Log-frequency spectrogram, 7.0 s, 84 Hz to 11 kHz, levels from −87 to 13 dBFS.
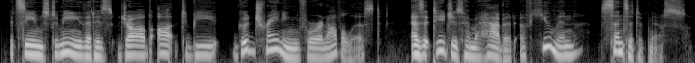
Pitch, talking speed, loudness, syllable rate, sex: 165 Hz, 205 wpm, -19 LUFS, 5.7 syllables/s, female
